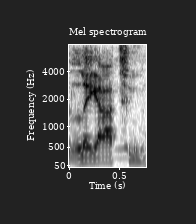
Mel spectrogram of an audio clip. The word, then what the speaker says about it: Laiatu: It's pronounced Laiatu.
